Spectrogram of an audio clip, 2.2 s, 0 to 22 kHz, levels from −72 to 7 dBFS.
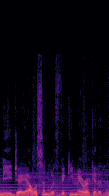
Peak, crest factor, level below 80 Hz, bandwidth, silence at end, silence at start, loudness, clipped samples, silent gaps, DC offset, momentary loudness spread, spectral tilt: -8 dBFS; 16 dB; -46 dBFS; 16.5 kHz; 0 s; 0 s; -25 LUFS; under 0.1%; none; under 0.1%; 5 LU; -6 dB/octave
